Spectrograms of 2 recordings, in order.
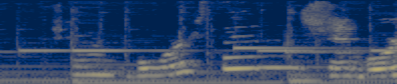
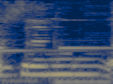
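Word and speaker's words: Chambourcin: c i n i don't know how you pronounce that shambor shambor I don't know moons Mooney has all kinds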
